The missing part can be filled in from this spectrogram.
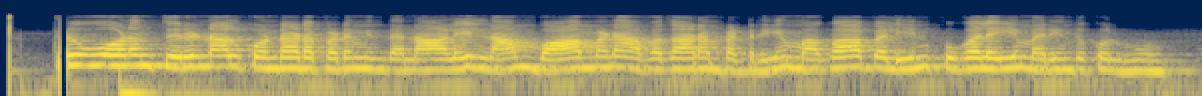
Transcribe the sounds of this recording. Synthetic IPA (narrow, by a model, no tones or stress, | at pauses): t̪ɪɾɯʋoːnɯmt̪ɪɾɯnaːlkɔɳɖaːɽɐpːɐɽɯmɪnd̪ɐnaːlɪlnaːmʋaːmɐnɐːʋɐðaːɾɐmpɐʈrɪjɯmːɐɣaːbɐɭɪjɪnpʊɣɐɭɐjɯmɐɾɪnd̪ɯkɔɭʋoːm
